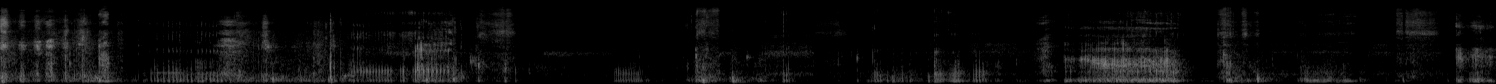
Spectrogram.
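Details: Pet pug named Ulisse, playing around, growls in rough, broken bursts with snorting breaths and gaps of quiet, plus thumps and scuffling of play.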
